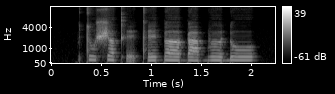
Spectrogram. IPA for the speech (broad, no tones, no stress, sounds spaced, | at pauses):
t u ʃ ɐ kʼ ḛ tʼ e ɠ ɐ ɠ a b ɵ ɗ o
